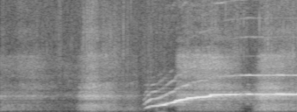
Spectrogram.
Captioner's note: caller bugling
